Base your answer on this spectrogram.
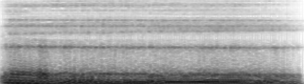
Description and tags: Imitation of dog growling using mouth
growling, mouth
